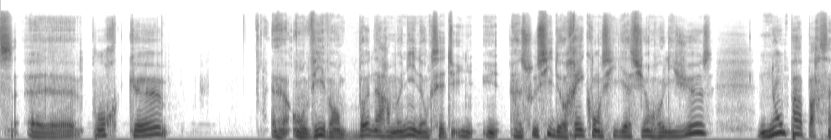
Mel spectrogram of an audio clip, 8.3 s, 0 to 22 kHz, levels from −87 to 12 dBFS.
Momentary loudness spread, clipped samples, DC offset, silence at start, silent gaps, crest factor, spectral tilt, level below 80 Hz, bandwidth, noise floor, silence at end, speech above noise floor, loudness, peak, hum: 7 LU; under 0.1%; 0.8%; 0 s; none; 16 dB; -6 dB/octave; -48 dBFS; 15.5 kHz; -63 dBFS; 0 s; 45 dB; -19 LUFS; -4 dBFS; none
